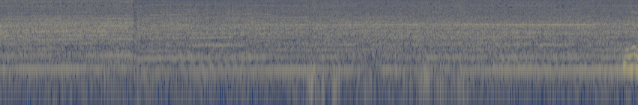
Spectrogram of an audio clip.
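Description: A race car roars up through its gears at Spa in the iRacing simulator, with one loud, sustained engine note that climbs steadily and shifts once early on. No one speaks.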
